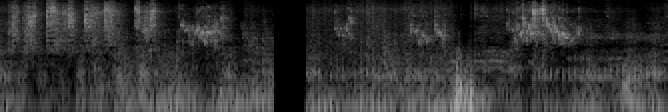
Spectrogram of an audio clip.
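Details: Budgerigars in a breeding setup chatter in quick, scratchy chirps and warbles with a faint low rumble underneath.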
